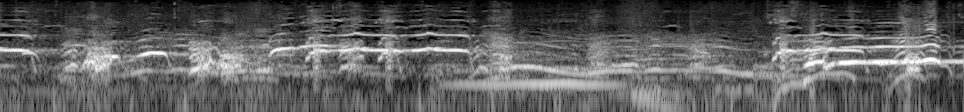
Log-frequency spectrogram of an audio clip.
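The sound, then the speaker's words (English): A pack of sled dogs being hooked up to a sled team barks, yips and whines excitedly all at once, a dense, overlapping chorus of high-pitched calls that continues without pause, loud. “All that excitement and noise and chaos hooking up, and you pull the hook and it's just instant silence.”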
